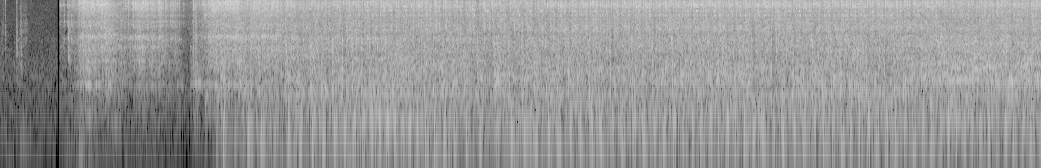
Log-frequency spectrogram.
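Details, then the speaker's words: Rebuilt Briggs engine with new rubberized head gasket and muffler, venturi adjusted, choked to start: catches after a couple of pulls, settles to steady fast even buzz, idle held slightly high on purpose; normal idle. "The venturi, I think I got it about what I want. It's not idling real low, but I don't want it to idle too low."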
